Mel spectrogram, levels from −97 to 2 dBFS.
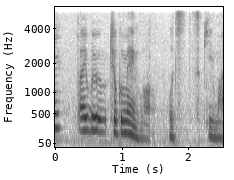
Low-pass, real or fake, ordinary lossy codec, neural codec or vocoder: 5.4 kHz; fake; none; codec, 16 kHz, 2 kbps, FunCodec, trained on LibriTTS, 25 frames a second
